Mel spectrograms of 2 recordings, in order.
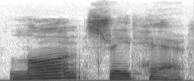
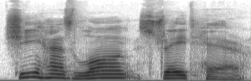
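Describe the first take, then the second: First: Very slow, careful repeat of Long straight hair; the phrase stretched slowly for learners. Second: Slow, careful dictation of a sentence; a teacher modelling a sentence slowly; slow model reading. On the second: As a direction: read it out slowly for the class. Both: Shown as a demonstration.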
